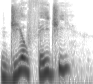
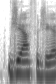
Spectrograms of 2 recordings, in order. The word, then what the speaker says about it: geophagy: Professor, have I pronounced that correctly? Geophagy? That's right. You could also say geophagy. I've heard it. Tomato, tomato kind of thing.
